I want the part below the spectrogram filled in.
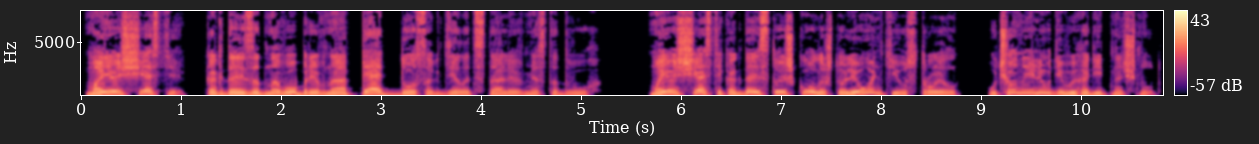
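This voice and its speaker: A man reading an audiobook plays a stern, cold prince who speaks firmly and grows loud and cutting. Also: a little high, expressive, moderate pace, dry recording, clean studio sound. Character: stern, cold middle-aged prince, stubborn ruler.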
